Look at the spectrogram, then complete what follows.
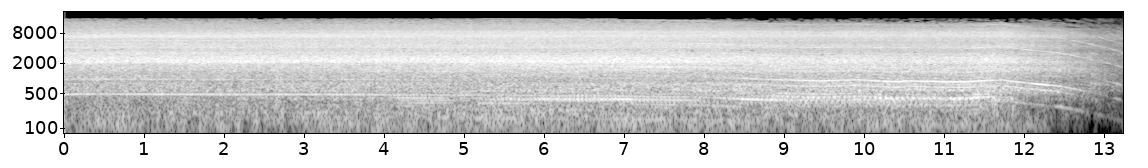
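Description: An electric drill in a homemade drill press runs steadily while a ball-cutting bit bores a ring into a wooden plank to cut out a wooden ball. Near the end the motor winds down, its whine falling in pitch as it fades.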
